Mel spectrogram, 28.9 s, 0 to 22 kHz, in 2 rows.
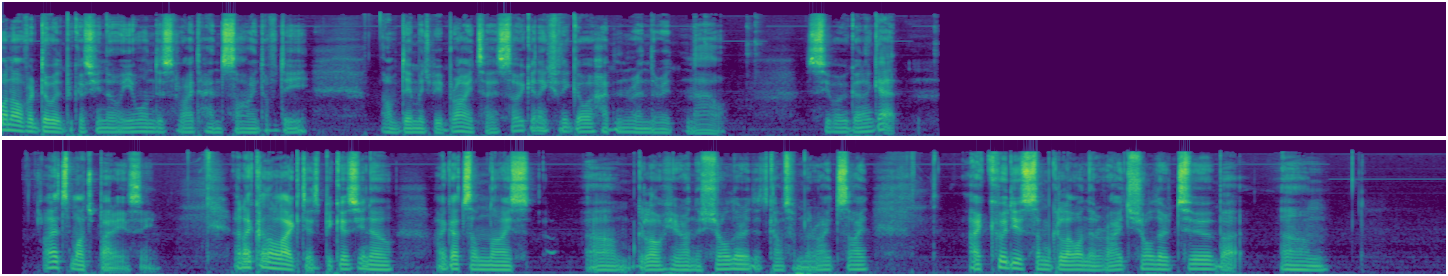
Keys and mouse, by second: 7.3 click, 8.8 click, 9.3 click, 11.2-11.7 drag.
